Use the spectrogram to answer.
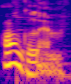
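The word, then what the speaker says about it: Angoulême: It is pronounced as You may pronounce You may call me Angulm.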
